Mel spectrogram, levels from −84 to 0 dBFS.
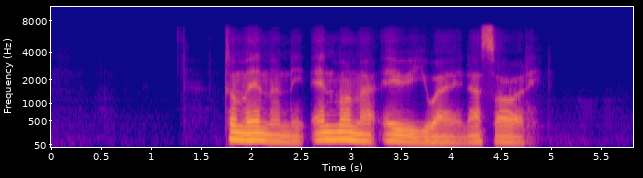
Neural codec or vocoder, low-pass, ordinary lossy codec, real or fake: codec, 16 kHz, 0.2 kbps, FocalCodec; 7.2 kHz; none; fake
